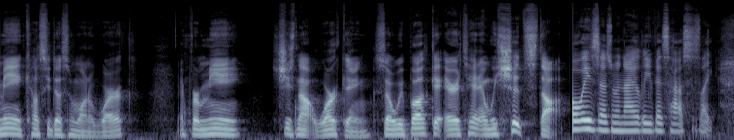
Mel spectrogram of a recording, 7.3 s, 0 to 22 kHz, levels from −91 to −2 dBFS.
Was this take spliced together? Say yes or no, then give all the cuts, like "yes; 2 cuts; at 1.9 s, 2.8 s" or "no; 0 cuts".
yes; 1 cut; at 5.7 s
